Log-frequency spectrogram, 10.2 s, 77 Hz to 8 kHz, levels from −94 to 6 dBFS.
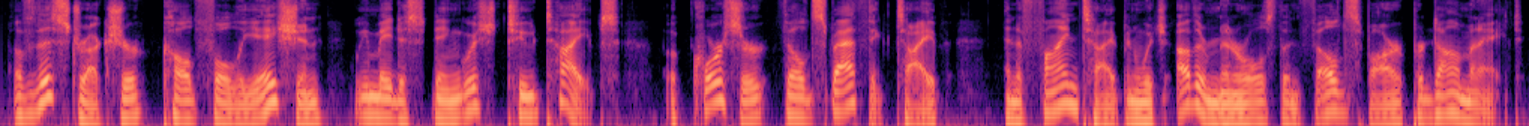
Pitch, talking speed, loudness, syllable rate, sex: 110 Hz, 140 wpm, -19 LUFS, 5.3 syllables/s, male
